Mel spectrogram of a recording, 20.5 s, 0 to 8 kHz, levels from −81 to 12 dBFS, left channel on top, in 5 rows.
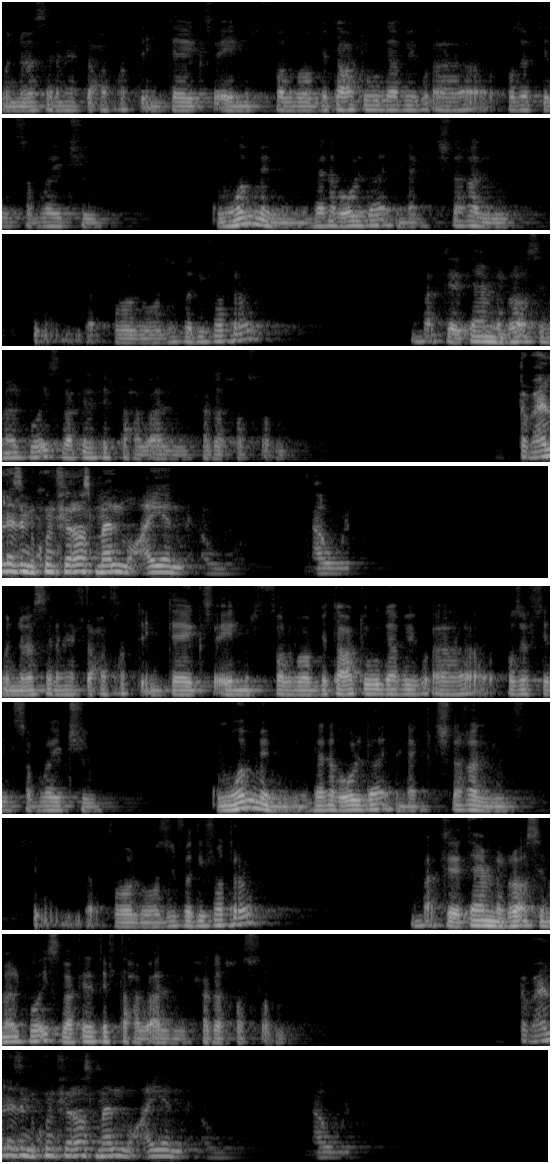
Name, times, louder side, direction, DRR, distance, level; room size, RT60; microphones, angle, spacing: voice 1, 0.0-4.9 5.7-8.0 8.5-10.2 11.3-14.5, right 4 dB, 55° right, 0.4 m, -31 dB
voice 2, 16.2-18.2 18.8-19.1, left 7 dB, 80° left, 0.3 m, -28 dB
15.0 x 8.8 x 2.8 m
head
